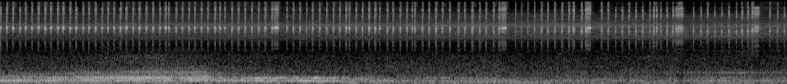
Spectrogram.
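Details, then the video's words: Large brown cicada giving a continuous high sizzle that breaks into rapid, regular pulsing in the later seconds, over a faint low rumble. "유지매미 울음소리"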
